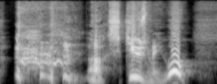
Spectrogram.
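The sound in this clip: Coughing and throat clearing from a man: a few rough, breathy bursts, then louder voiced, tonal throat noises that rise and fall in pitch.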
